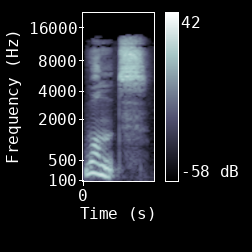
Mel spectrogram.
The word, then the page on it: wants: British English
